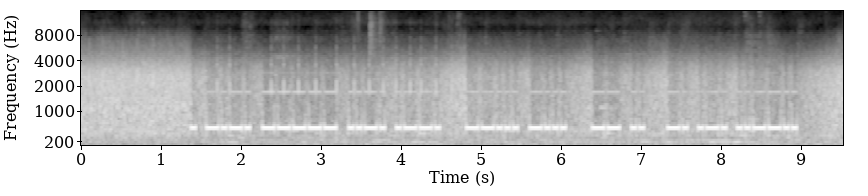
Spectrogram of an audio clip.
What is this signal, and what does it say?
Morse code, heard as a keyed tone, hand-sent with a paddle, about 24 wpm, 570 Hz, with radio static and the noise of a cafe. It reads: EC0FP 7B MI NR?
